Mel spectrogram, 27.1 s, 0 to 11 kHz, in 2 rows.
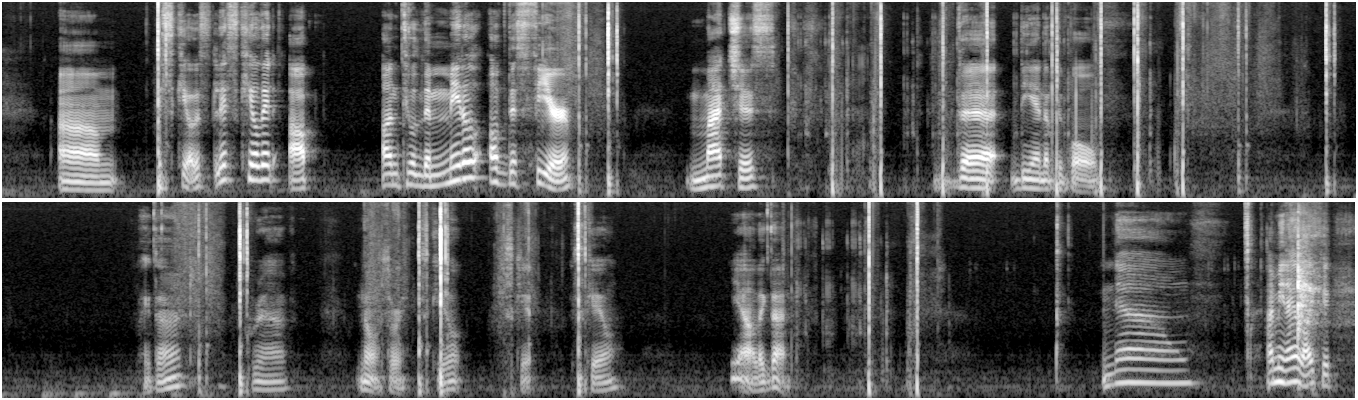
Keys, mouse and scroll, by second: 1.5 s, 3.9 click, 5.7 g, 6.0 z, 7.5 click, 7.8-8.3 scroll up 3, 8.3 shift+middle drag, 8.9-9.4 scroll up 2, 9.4 shift+middle drag, 10.0-10.5 scroll up 3, 10.5 shift+middle drag, 11.4-11.7 shift+middle drag, 12.2 g, 13.1 z, 14.9 click, 15.4 g, 15.8 z, 17.2 Escape, 17.6 s, 17.8 z, 18.5 Escape, 19.2 s, 21.1 click, 21.3-22.2 scroll down 6, 22.3 shift+middle click.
